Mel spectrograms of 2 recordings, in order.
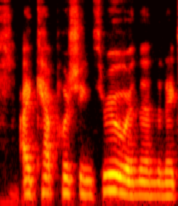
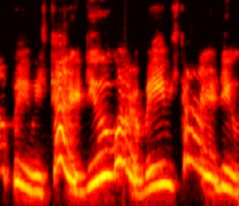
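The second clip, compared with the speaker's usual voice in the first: very high, swooping, pitch-swinging little-boy cartoon voice; 11 semitones higher, 4 dB louder than usual. Showing the voice used at a first cartoon audition: Tommy Pickles voice. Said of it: "That was the voice".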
